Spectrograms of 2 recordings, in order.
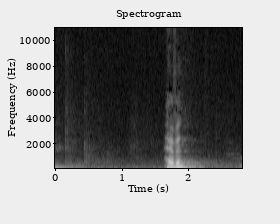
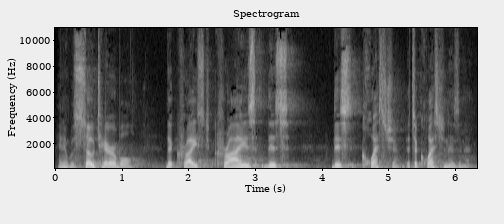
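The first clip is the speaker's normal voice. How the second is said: ordinary talk, nothing marked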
